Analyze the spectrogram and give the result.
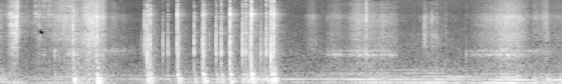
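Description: Long fingernails tap and scratch across the ribbed surface of a small, hollow, ridged orange scallop shell resting on a sand-covered surface beside a starfish and small shells. A quick run of sharp, bright clicks stands out in the middle of the clip, framed by softer scratching and rubbing over a faint low hum.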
